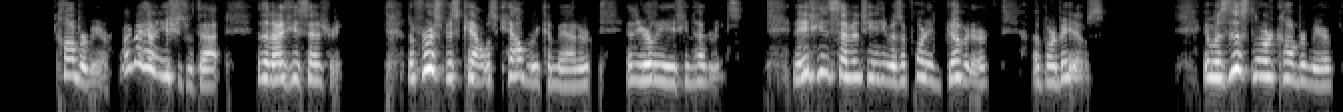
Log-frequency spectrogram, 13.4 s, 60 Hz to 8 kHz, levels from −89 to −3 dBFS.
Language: English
